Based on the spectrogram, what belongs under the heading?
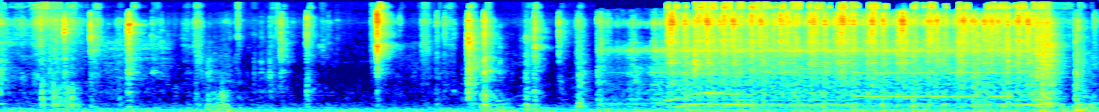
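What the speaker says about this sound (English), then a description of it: "And then I'll do another row of top stitching." A sewing machine runs a row of top stitching on a crossbody bag, first in short bursts and pauses, then in a long continuous loud whirring run near the end.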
